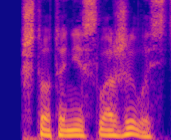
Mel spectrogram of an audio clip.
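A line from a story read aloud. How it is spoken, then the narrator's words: Quiet. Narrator (Russian): тихо сказала она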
